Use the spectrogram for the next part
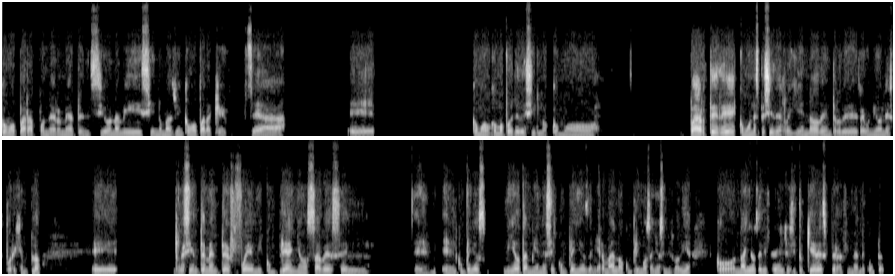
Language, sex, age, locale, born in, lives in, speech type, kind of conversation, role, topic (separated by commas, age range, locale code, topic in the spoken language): Spanish, male, 30-34, es-MX, Mexico, Mexico, conversation, advice, user, ¿Qué puedo hacer si me siento excluido de decisiones familiares importantes o de reuniones?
